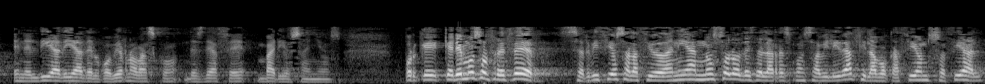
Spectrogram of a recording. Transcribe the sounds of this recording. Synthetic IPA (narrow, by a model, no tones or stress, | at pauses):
e̞ne̞ld̪iaðiaðe̞lɣo̞β̞je̞ɾno̞β̞asko̞ðe̞zðe̞aθe̞βaɾjo̞saɲo̞s | po̞ɾke̞ke̞ɾe̞mo̞so̞fɾe̞θe̞ɾse̞ɾβ̞iθjo̞salaθjuðaðaniano̞so̞lo̞ðe̞zðe̞lare̞spo̞nsaβ̞iliðaθilaβ̞o̞kaθjo̞nso̞θjal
